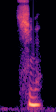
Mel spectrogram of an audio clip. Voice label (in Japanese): "死ね" 近 左, ASMR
